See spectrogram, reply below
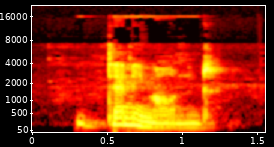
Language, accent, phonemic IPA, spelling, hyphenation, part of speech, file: English, Southern England, /ˈdɛmiːmɒnd/, demimonde, de‧mi‧monde, noun, LL-Q1860 (eng)-demimonde.wav
- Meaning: 1. A class of women maintained by wealthy protectors; female courtesans or prostitutes as a group 2. A group having little respect or reputation 3. A member of such a class or group of persons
